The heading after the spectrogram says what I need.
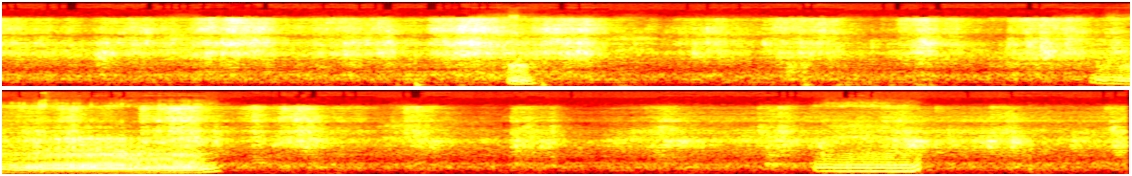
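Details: Dog Riley sleeping on her back in the owner's arms outdoors, snoring with soft, tonal, groaning breaths over outdoor background noise.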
